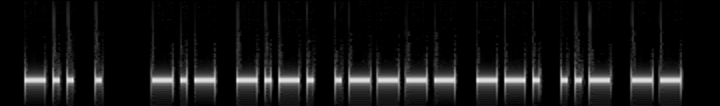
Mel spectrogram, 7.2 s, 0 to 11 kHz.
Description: Morse code, heard as a keyed tone, about 17 wpm, 700 Hz. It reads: DE KC1GUM
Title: USA Callsign DE Callsign - 6 Characters - 17wpm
